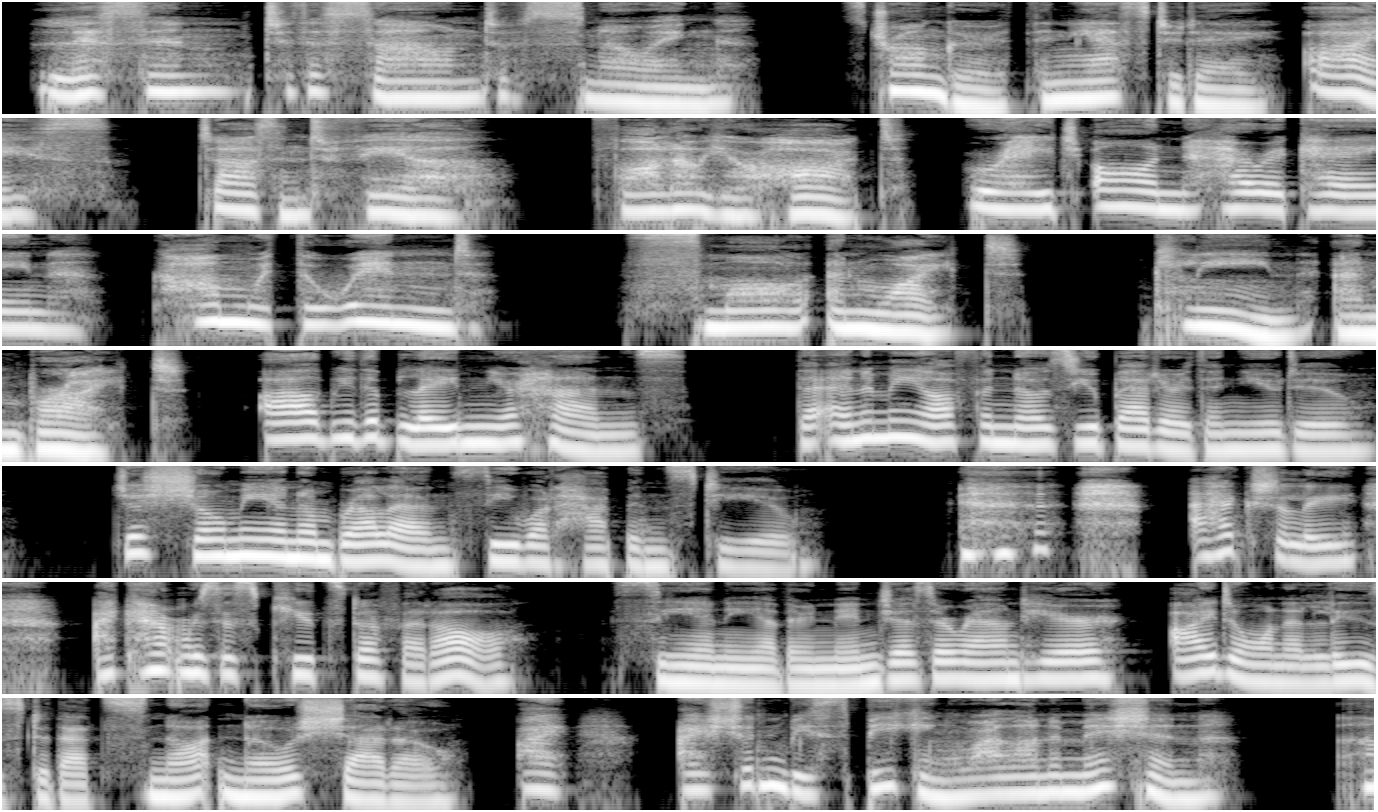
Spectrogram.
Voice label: Female Characters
